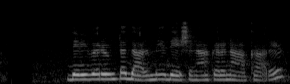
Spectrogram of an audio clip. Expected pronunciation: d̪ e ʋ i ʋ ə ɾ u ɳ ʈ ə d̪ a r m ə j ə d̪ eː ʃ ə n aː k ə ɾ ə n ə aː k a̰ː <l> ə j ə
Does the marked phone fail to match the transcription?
yes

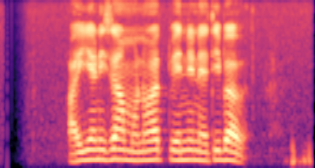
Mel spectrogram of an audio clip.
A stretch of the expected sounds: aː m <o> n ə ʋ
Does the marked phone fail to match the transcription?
no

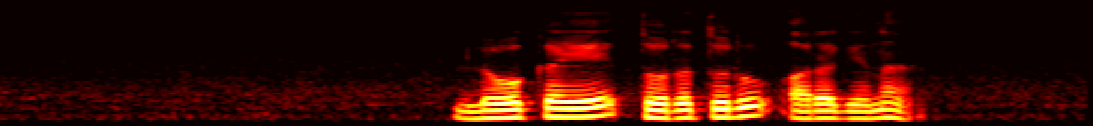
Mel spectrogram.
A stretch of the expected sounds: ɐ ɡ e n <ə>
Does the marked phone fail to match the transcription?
yes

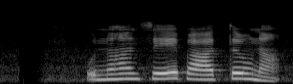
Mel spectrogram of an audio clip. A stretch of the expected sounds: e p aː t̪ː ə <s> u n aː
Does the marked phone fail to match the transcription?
yes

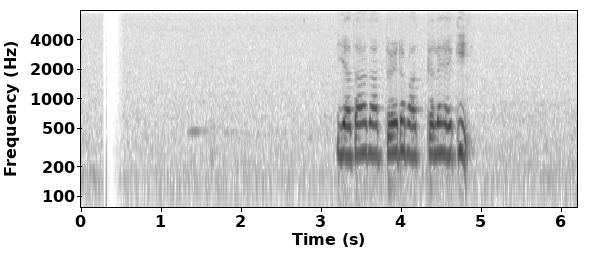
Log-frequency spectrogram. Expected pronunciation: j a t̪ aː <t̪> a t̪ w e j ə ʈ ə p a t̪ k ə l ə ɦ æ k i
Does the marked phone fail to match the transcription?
no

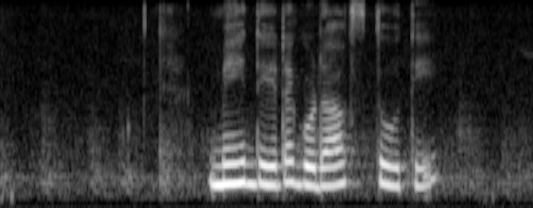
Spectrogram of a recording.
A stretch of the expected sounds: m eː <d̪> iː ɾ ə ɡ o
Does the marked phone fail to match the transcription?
no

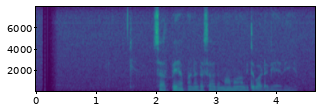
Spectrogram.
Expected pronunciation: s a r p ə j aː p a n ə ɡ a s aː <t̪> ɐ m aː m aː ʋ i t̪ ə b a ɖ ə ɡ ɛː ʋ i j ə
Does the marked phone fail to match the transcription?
yes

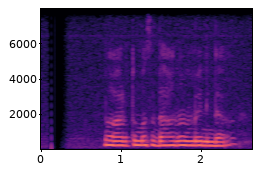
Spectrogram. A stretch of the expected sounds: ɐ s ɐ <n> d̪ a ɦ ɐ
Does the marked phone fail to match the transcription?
yes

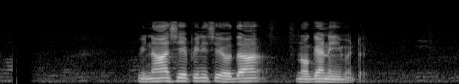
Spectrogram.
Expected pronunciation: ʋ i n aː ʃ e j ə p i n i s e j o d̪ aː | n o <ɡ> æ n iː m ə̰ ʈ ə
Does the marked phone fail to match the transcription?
no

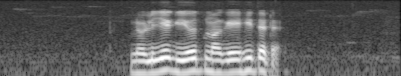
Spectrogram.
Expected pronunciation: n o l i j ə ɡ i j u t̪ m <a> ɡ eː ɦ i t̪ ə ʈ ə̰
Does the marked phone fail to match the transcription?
no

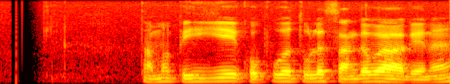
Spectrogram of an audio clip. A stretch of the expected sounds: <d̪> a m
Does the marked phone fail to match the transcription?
yes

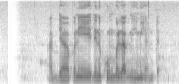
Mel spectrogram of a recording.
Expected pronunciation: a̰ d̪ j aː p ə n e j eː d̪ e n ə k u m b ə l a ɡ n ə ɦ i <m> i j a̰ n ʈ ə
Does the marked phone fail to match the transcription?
no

